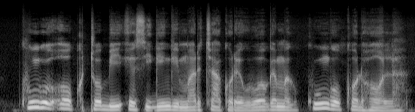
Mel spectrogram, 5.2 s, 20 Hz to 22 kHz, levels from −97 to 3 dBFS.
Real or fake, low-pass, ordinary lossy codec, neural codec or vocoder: fake; 19.8 kHz; none; autoencoder, 48 kHz, 32 numbers a frame, DAC-VAE, trained on Japanese speech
